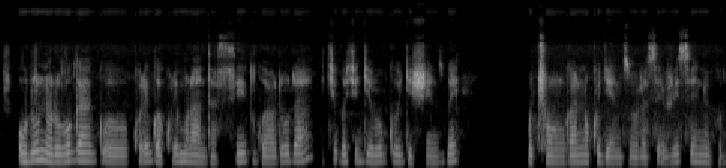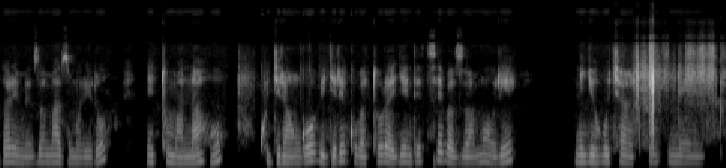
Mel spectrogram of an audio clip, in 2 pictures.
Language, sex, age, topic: Kinyarwanda, female, 25-35, government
